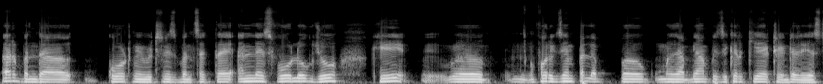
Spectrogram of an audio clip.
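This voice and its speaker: A man with a Pakistani accent giving an explanatory lesson as a lecturer, halting and often rephrasing himself mid-sentence. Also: medium pitch, warm tone. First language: Urdu. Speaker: law lecturer. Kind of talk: explanatory lesson, reading statutes aloud and explaining them.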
